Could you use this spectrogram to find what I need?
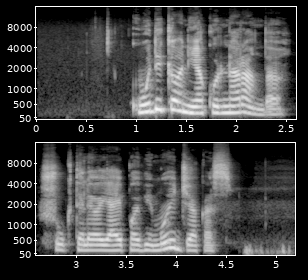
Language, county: Lithuanian, Kaunas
